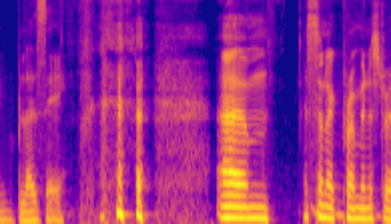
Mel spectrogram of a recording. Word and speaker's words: blasé: I know, Blasé, but sometimes he says Blaze. He says, call me Blaze. It's more correct. I think with the accent on the E, you have to say Blasé.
